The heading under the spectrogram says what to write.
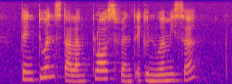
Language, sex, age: Afrikaans, female, 19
